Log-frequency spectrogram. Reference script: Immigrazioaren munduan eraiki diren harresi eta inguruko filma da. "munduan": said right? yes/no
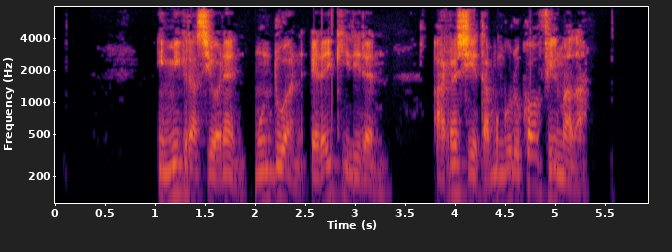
yes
